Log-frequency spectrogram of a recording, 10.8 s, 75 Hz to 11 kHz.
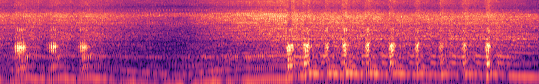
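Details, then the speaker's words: Toyota AE86 on OEM ECU with coil packs, before swap to aftermarket ECU: short uneven revving bursts, stumbling rather than pulling clean; ran better as a three-cylinder, one cylinder apparently dead; cause unconfirmed. "it ran better as a three-cylinder"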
